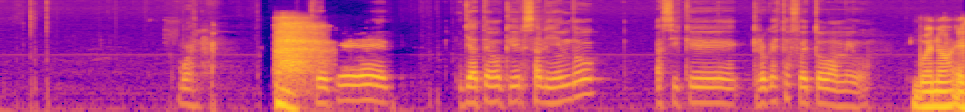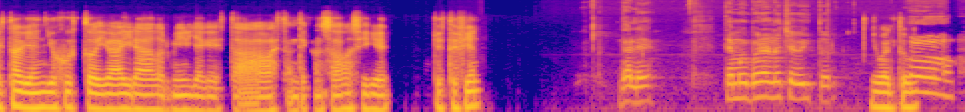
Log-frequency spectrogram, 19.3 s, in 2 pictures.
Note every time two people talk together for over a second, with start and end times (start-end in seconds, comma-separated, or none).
none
